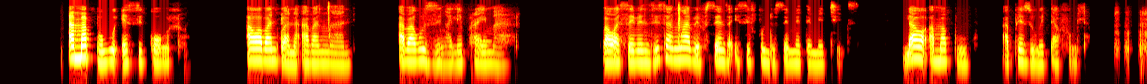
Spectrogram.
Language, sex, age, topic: North Ndebele, female, 25-35, education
